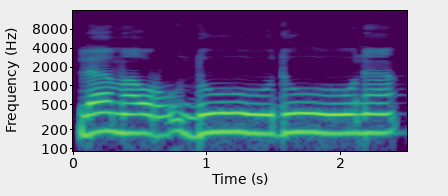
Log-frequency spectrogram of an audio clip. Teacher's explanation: را کو موٹا پڑھیں گے، را سے پہلے فتحہ ہے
